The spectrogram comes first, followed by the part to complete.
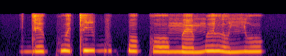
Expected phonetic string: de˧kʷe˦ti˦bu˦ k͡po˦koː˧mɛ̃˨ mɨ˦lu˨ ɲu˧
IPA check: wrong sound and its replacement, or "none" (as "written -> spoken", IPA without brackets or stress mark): none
